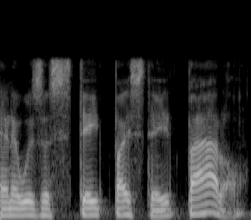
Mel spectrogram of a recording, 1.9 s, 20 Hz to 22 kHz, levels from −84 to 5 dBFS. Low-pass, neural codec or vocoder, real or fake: 7.2 kHz; none; real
